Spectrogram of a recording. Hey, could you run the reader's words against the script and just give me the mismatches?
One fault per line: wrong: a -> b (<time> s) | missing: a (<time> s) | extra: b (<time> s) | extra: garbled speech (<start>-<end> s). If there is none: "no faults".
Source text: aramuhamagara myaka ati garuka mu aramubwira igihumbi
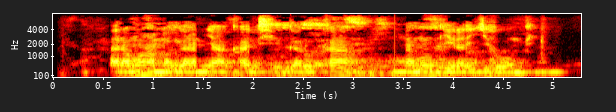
no faults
